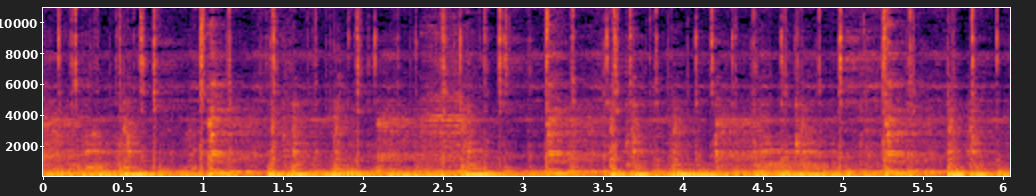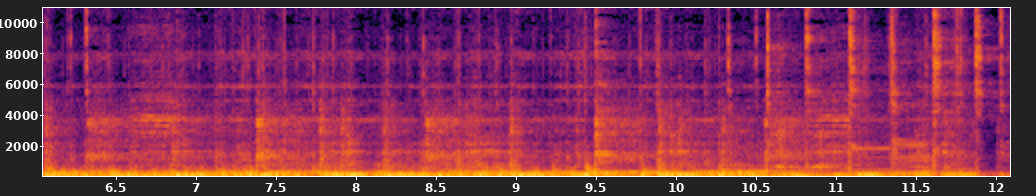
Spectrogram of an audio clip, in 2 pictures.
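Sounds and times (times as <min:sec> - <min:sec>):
electric bass guitars playing: 0:00.0 - 0:12.0.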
